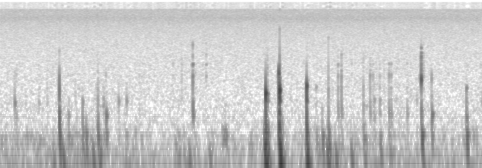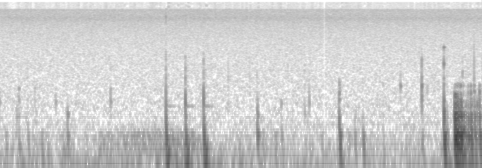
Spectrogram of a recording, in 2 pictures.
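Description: Soft low gurgles and rumbles with scattered louder pops and growls from the belly; ordinary bowel sounds after eating.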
